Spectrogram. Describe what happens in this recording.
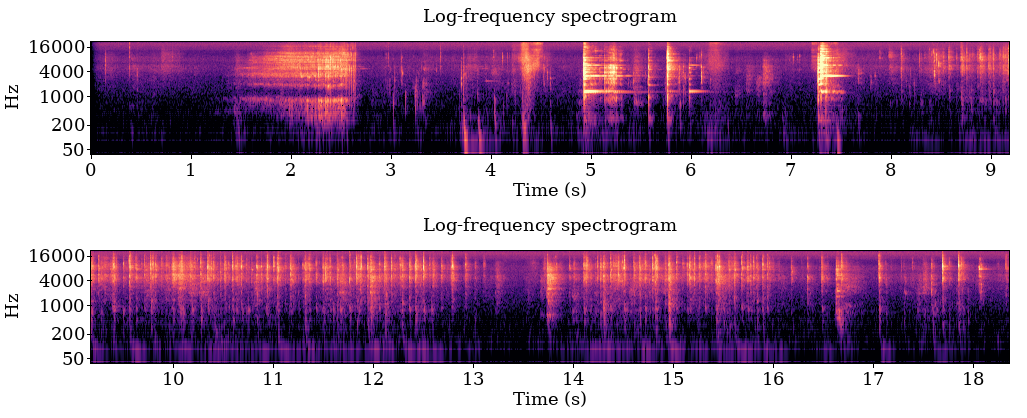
I drank from my glass, ate from my bowl and typed on a laptop keyboard. In the background there is minor rustling sounds from someone sorting packaging.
